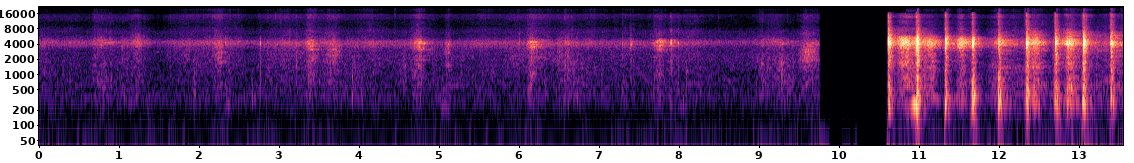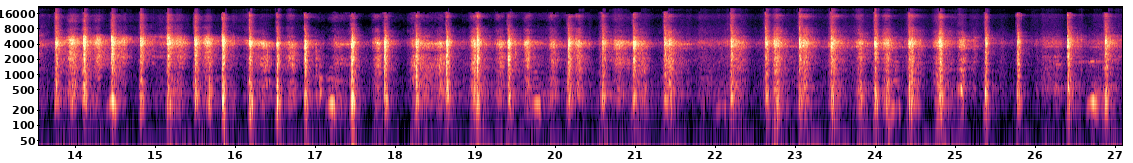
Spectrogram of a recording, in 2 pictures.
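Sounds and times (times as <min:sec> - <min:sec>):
dry wheat stalks crunching: 0:00.2 - 0:09.7, 0:10.6 - 0:27.0
steady high hiss: 0:10.6 - 0:27.0.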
